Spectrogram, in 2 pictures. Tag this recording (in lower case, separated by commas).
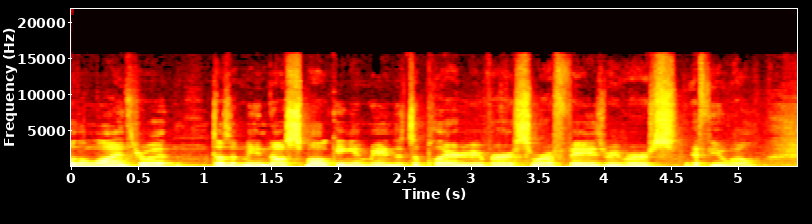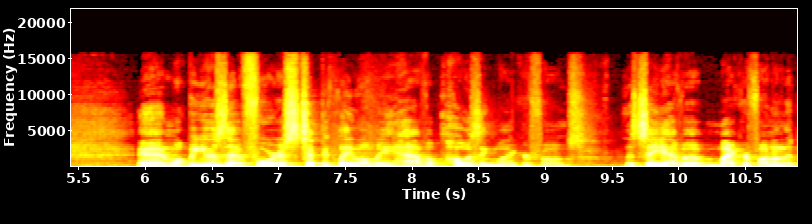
speech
